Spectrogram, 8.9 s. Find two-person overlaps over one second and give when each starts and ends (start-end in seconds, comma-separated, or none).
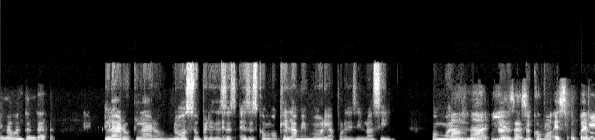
6.7-8.3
